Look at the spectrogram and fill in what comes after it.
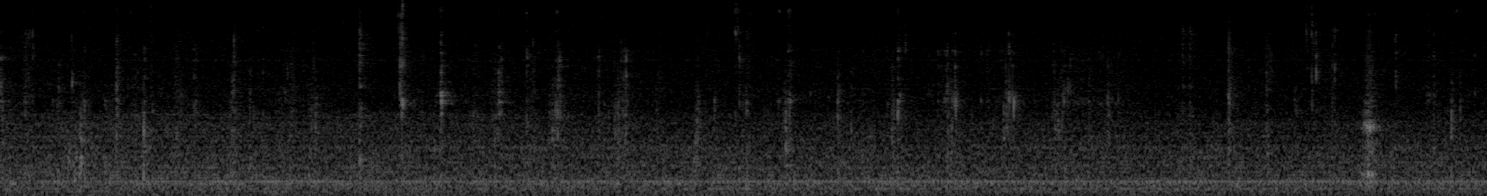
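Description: A person chewing a mouthful of cheeseburger with goat cheese and arugula on a toasted bun: faint, scattered wet mouth clicks and smacks. A steady faint hum runs underneath.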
